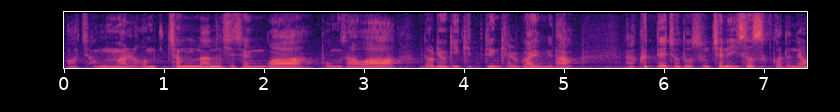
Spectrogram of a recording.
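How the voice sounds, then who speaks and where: Here a man speaks at a medium pitch and a fairly slow pace. His pitch swings very widely. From South Korea, Jeolla region. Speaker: ecology educator. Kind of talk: panel talk at concert.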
